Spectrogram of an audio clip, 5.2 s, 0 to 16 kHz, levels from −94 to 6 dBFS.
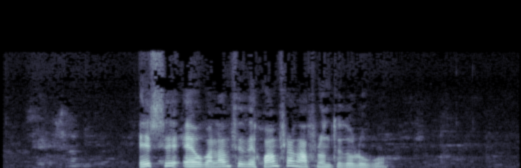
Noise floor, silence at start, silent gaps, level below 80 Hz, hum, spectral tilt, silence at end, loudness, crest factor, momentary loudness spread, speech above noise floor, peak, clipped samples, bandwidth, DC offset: -63 dBFS; 0.7 s; none; -66 dBFS; none; -4.5 dB/octave; 1.35 s; -18 LUFS; 20 dB; 10 LU; 44 dB; -2 dBFS; under 0.1%; 11.5 kHz; under 0.1%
